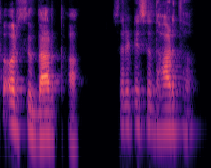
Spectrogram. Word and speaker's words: Siddhartha: And the reason why I was, Is it Siddharth or Siddhartha? sir, it is Siddhartha. In Sanskrit, the tha is full a, sir, with it is pronounced as Siddhartha.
